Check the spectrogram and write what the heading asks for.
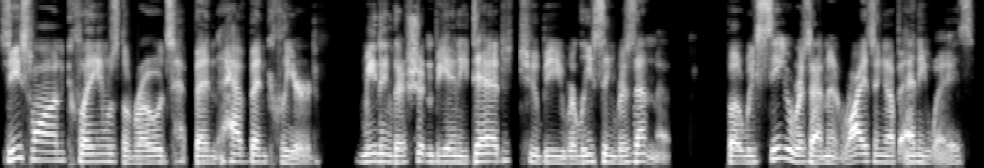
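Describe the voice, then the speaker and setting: This man hosts an anime reaction show, and his voice is very bright and forceful at a middle pitch, moving at a normal pace. The low-quality recording is close and dry with no room sound, as he casually argues plot theories, thinking out loud and cursing freely.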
